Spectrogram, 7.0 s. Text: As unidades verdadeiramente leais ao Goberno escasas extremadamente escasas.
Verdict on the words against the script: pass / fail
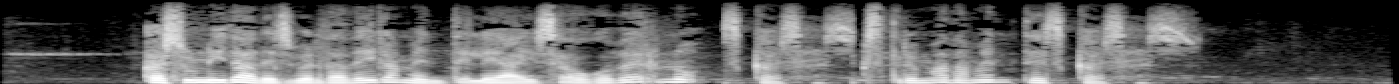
pass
